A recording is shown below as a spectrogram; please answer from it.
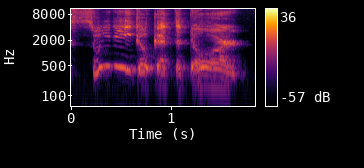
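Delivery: put-on tiny little old voice, very high pitched. The narrator voices someone answering from behind the barn door: small, elderly voice. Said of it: "you hear from inside a small, elderly voice".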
